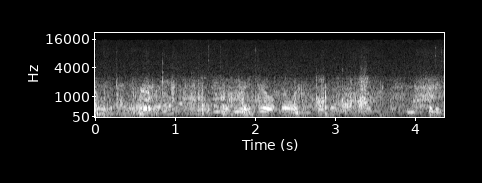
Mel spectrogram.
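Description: Indistinct voices of people talking nearby, with no clear words.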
